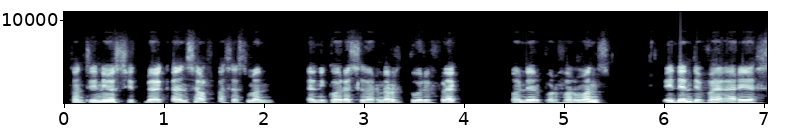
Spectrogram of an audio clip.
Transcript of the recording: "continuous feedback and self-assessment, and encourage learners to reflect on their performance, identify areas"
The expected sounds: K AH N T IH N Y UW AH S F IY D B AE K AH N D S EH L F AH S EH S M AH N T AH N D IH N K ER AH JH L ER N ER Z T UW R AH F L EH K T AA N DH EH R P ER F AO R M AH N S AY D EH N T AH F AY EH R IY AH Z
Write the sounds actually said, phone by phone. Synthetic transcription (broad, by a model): K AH N T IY N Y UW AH S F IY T B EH K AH N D S EH L F AH S EH S M AH N T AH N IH K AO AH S L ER N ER T UW R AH F L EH K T AA N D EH R P ER F AO R M AH N S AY D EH N T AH F AY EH R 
